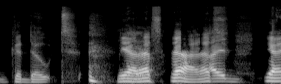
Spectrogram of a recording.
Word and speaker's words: Gadot: say yeah because because everyone I was saying gdau because it looks like a French pronunciation to me and then everyone was saying gdat and I was like that that feels way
